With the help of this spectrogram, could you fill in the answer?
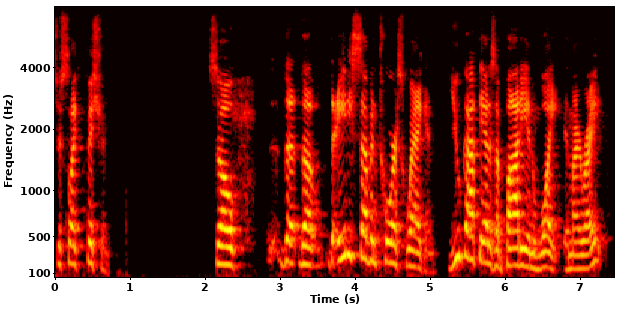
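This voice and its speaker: Guy hosting from his garage, high voice, kinda rambly, still getting his voice back, muffled lo-fi sound. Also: expressive, normal speed, sharp tone. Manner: chatty, rambling. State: recovering from losing his voice. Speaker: host. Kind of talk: casual interview. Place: his garage, windy outdoors.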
